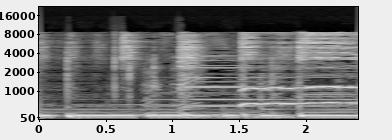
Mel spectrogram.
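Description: Playback of a new, unreleased song mix over studio speakers: a steady bass line with guitar and held instrument notes, in a short gap between sung lines.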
